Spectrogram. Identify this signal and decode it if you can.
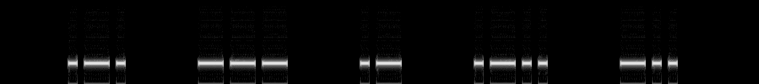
Morse code, heard as a keyed tone, about 15 wpm, spaced as for 8 wpm, 1000 Hz. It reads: ROALD
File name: qotdfiles / 8wpm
